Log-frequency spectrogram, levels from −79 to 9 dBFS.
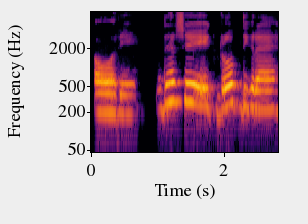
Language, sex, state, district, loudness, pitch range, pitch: Hindi, female, Jharkhand, Sahebganj, -12 LUFS, 200-265 Hz, 225 Hz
